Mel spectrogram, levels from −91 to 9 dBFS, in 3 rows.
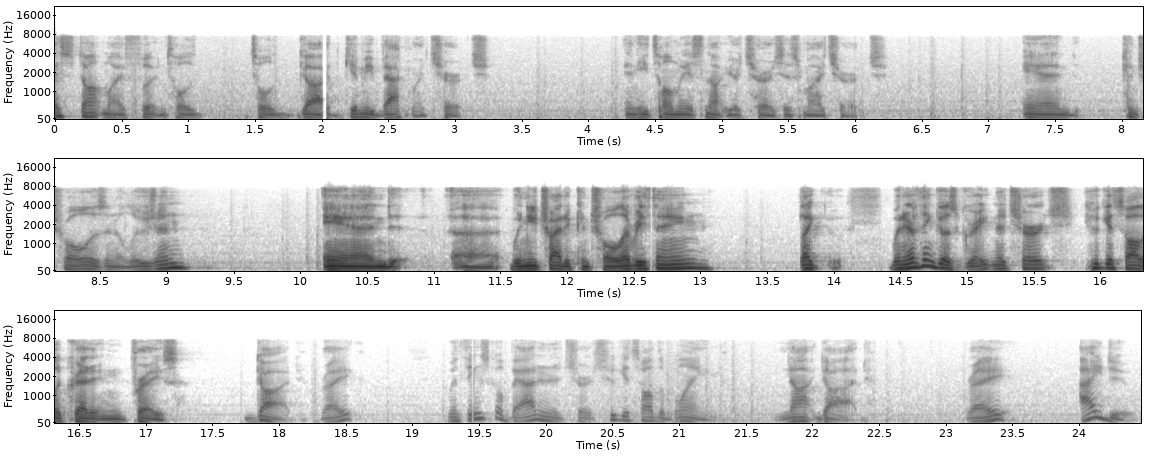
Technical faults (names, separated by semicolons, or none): packet loss on an ADPCM call; automatic gain falling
